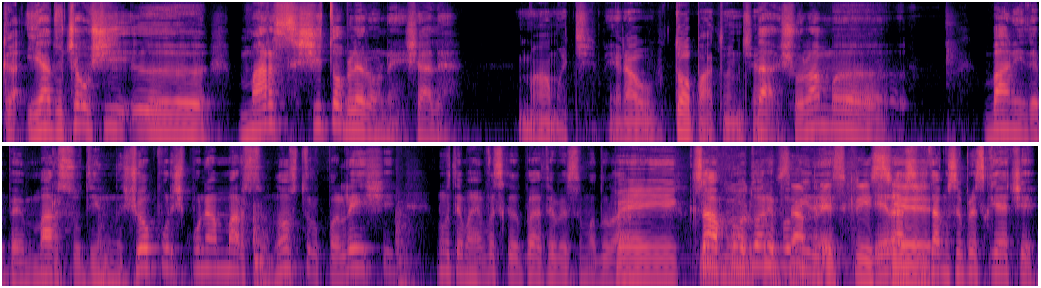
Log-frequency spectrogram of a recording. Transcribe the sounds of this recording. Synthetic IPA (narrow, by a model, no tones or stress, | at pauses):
kəjead̪ut͡ʃawʃiəmarsʃit̪o̞ble̞ɾo̞ne̞̰ʃialea | ma̰mət͡ʃe̥jeɾawt̪opa̰t̪unt͡ʃd̪aʃio̞loamə | banid̪e̞pe̞marsud̪inʃo̞purʲʃi̥puneamːarsuno̞st̪ɾupəle̞jʃinut̪e̞majɨnvəd̪sʲkəd̪upajat̪ɾeujesəməd̪uɾəesakunəd̪oaɾefəpid̪ekɾijeɾasit̪akumsəp̬ɾeskjat͡ʃe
